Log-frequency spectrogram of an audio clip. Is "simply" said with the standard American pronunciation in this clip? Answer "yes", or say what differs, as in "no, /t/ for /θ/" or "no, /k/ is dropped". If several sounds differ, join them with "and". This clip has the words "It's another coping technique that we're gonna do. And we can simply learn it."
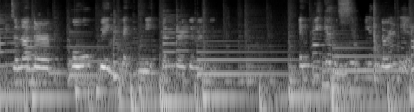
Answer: no, /m/ is dropped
